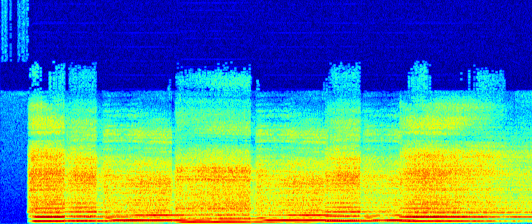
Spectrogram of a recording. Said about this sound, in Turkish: Nehirde yıkanıyordum ve güzel bir ezgi duydum. Bir kayanın arkasında bir adam saklanmış, gözlerini kapanmış, neyini üflüyordu.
